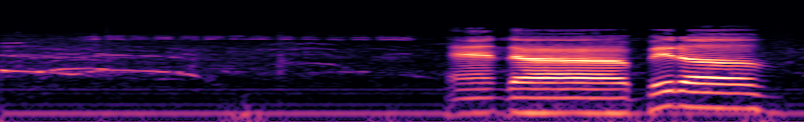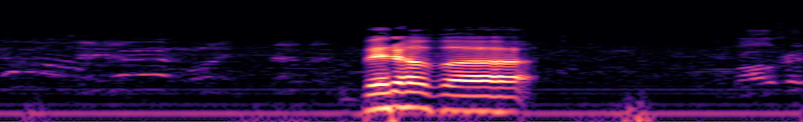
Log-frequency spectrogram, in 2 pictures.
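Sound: crowd yelling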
